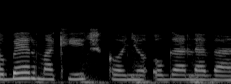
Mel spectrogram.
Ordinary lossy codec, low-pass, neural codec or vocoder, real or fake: Opus, 64 kbps; 5.4 kHz; none; real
